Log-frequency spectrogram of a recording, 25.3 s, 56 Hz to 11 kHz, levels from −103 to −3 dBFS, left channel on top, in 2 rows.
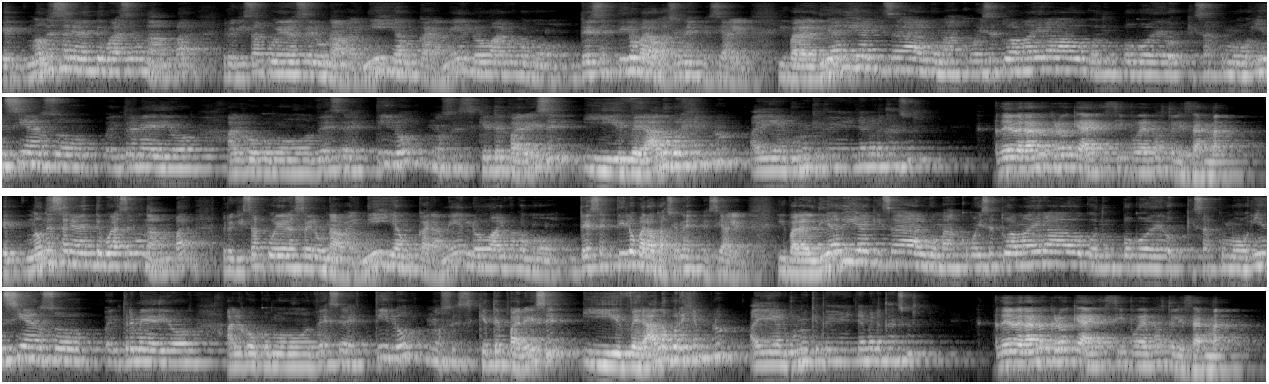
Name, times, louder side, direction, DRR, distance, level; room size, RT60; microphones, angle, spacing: voice 1, 0.0-1.9 2.2-14.6 14.9-19.9 20.1-21.8, right 2 dB, 75° right, 4 dB, 0.5 m, -30 dB
voice 2, 22.6-24.8, right 1 dB, 10° right, 3 dB, 0.3 m, -28 dB
2.8 x 2.7 x 4.0 m, 1.1 s
head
